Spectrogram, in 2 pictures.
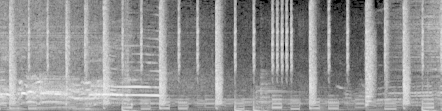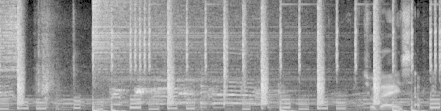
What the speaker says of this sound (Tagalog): Ito na naman ang ating mga alagang manok saka kambing.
